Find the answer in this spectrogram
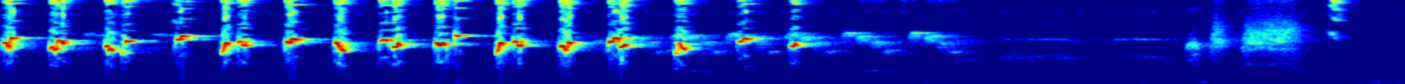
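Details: Songbird's ropelan, a long song in one breath: about five seconds of rapid, evenly spaced whistled chirps that then soften into thin trailing notes and fade, ending with quiet rustling.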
